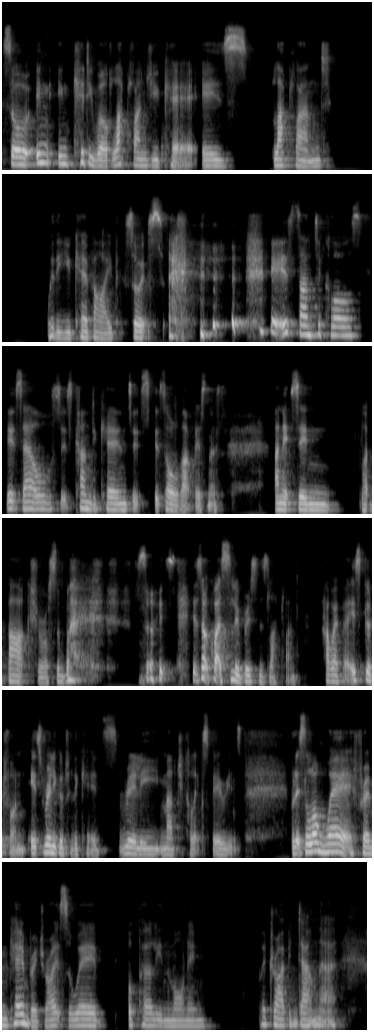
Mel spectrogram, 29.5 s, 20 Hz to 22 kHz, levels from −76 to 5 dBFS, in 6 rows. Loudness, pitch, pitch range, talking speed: -23 LUFS, 150 Hz, 140-190 Hz, 160 wpm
